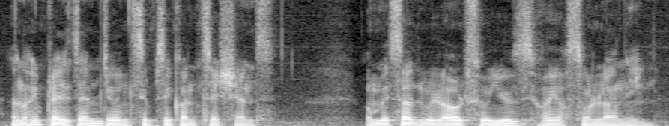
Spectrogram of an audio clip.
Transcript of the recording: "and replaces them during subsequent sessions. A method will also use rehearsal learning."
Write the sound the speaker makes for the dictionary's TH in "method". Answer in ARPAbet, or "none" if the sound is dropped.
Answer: S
